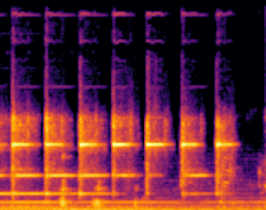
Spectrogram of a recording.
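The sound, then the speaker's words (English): Glasses clink together in a toast, about seven bright, high ringing taps in a quick, steady rhythm, each leaving a short shimmering tone, with no voices. “Clink, clink, clink, clink.”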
